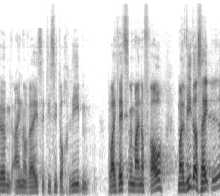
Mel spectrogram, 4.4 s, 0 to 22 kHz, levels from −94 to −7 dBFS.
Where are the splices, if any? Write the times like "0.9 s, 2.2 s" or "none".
2.0 s, 2.6 s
